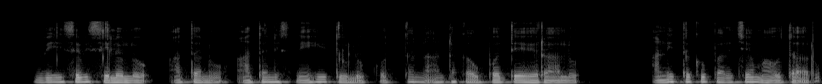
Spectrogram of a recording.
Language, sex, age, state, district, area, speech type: Telugu, male, 30-45, Telangana, Adilabad, rural, read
